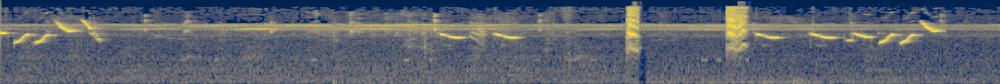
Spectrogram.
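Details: Papa-capim viviti, the yellow-bellied seedeater, singing clean song while a female calls to stir up the male: bursts of sharp, descending slurred chirps, a few loud clicks, and a continuous shrill insect hum behind.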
